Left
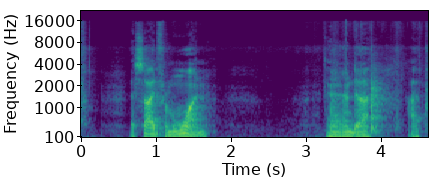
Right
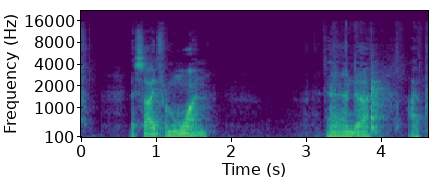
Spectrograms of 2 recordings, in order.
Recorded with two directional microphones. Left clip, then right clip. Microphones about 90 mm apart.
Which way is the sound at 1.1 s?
25° left (ahead or behind).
